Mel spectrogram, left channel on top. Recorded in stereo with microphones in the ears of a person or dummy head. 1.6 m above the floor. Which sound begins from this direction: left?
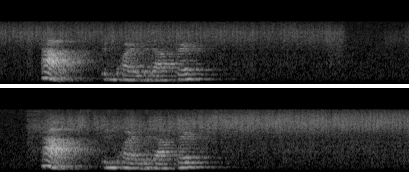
A woman speaking, at 0.4 s.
